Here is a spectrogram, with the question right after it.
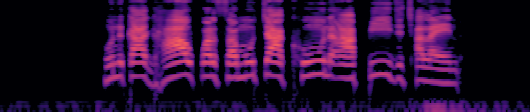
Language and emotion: Maithili, disgusted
